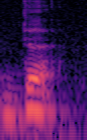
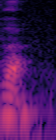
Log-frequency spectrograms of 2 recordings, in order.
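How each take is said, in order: First: The word starts with a hard d sound. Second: The word starts with a soft th sound. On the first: "they'd say the, D E" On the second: "you don't say the, you know, T H E"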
